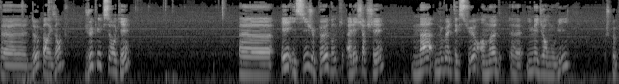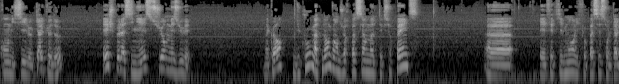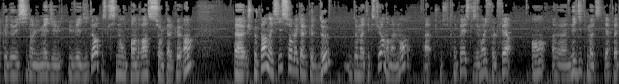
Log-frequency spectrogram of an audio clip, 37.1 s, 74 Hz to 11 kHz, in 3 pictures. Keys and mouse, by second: 3.7 Tab, 7.3-10.9 drag, 11.7-14.9 drag, 15.3-17.1 drag, 23.2 ctrl+z, 28.6 f, 30.7-32.1 drag, 33.0 Tab, 33.7 ctrl+z, 34.2 ctrl+z, 34.6 ctrl+z, 34.9 Tab, 35.3 ctrl+z, 35.7 ctrl+z, 36.2 ctrl+z, 36.8 Tab.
